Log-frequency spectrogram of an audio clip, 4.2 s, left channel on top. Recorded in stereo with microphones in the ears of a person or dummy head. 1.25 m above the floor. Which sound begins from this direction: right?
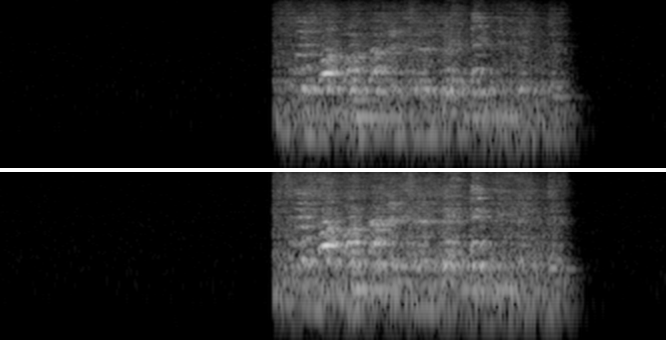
Laughter, at 1.7 s.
